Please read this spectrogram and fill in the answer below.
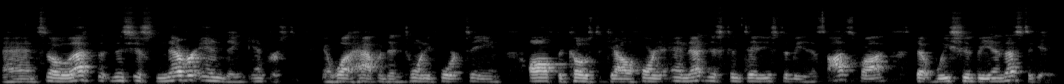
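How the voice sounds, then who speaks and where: Interview guest: American man around seventy, forceful high voice, stresses points by repeating them. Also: normal speed, hardly any pauses, low-quality recording. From Alabama, United States. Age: older, about 70. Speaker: interview guest recounting his experiences. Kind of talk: animated conversational argument.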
